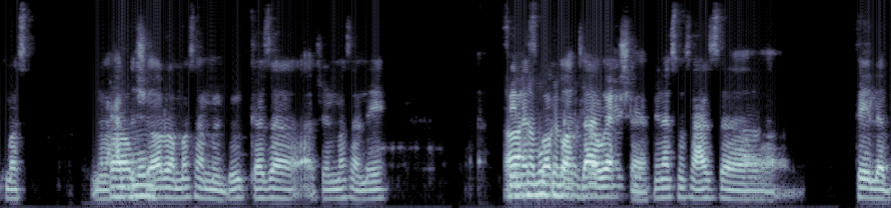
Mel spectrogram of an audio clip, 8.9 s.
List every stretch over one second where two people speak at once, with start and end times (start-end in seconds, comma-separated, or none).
5.0-6.5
